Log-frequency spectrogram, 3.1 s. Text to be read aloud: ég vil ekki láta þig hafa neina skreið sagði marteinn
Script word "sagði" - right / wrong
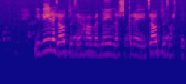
wrong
